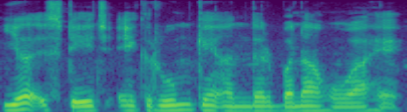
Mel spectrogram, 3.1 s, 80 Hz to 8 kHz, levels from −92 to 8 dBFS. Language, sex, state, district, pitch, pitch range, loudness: Hindi, male, Mizoram, Aizawl, 125 Hz, 115-130 Hz, -16 LUFS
